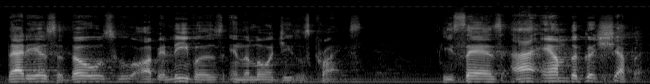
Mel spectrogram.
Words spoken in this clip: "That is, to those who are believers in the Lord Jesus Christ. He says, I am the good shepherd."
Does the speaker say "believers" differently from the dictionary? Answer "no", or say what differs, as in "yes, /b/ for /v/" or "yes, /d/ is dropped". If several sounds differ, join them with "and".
no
